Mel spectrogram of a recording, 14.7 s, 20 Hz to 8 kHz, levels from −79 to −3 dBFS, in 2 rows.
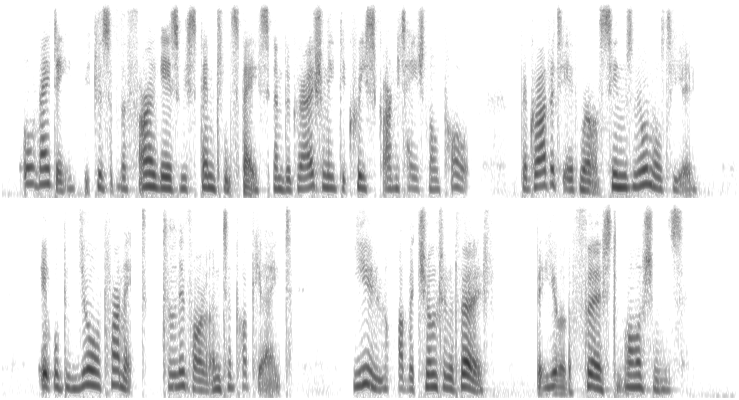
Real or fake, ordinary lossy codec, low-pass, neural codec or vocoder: fake; Opus, 16 kbps; 7.2 kHz; codec, 16 kHz, 0.5 kbps, X-Codec, HuBERT features, trained on general audio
